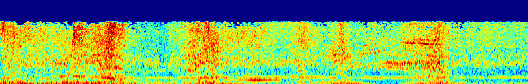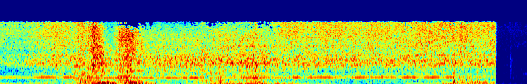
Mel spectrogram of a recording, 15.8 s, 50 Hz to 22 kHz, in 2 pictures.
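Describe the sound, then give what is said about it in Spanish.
A Porsche 911 sports car engine holds a loud, steady drone with skidding, tire-squealing surges and several whooshing bursts, then cuts off abruptly. “Y hablamos del 911, el Porsche, que cumple 50 añitos en este año 2013.”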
